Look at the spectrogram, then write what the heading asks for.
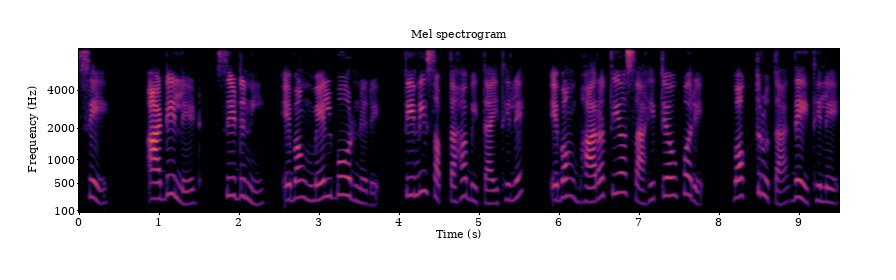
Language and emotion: Odia, neutral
